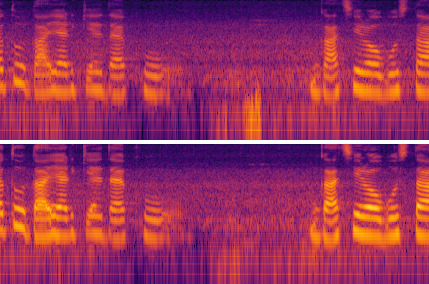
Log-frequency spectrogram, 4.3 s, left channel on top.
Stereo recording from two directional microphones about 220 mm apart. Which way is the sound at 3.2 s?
15° right (ahead or behind).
